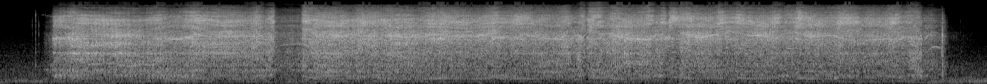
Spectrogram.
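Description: A cordless 12V Altocraft polisher/sander rounds over the edge of a wooden piece outdoors, giving a steady loud whirring rub that runs almost the whole time, with a brief dip partway through before the abrasive contact resumes.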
